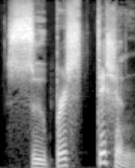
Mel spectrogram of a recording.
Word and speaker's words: superstition: saying it was just a silly superstition. 자, 미신 발음 도와드릴게요. Superstition. 음. Super션 super. 다음에 st션 거기다 강세해 주세요.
